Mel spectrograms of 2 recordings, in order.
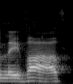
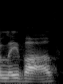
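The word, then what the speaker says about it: לֵבָב: under this, so both of these are actually pronounced kol. In the upper left we have the word lev or levav. There's an alternate spelling there, lev or levav, and that's translated heart.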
